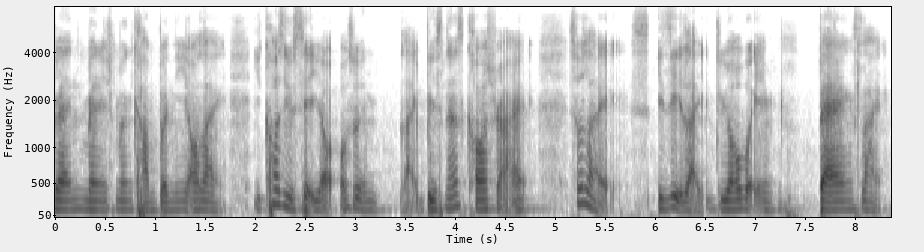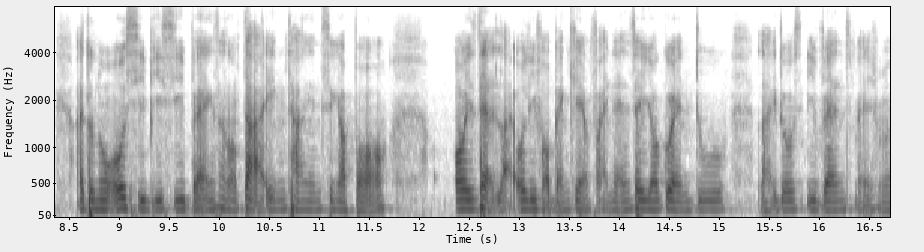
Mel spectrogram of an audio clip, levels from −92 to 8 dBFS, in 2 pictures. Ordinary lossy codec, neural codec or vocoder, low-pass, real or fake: none; codec, 16 kHz, 16 kbps, FreqCodec, smaller model; none; fake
